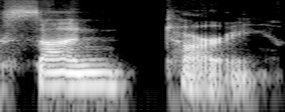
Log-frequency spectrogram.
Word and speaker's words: Centauri: When we think of Centauri, they spell it like centaur, but the Centaurians always say it's sun, S-U-N, like sun Tari, okay, because it's the 3 suns.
